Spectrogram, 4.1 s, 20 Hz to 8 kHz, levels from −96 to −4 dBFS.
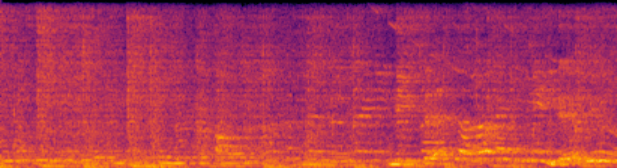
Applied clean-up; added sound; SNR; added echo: none; Splash, splatter; 16 dB; reverberation time 0.8 s.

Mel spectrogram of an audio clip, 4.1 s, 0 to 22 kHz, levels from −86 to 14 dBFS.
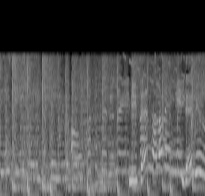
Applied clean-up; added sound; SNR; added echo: none; none; none; none.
